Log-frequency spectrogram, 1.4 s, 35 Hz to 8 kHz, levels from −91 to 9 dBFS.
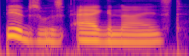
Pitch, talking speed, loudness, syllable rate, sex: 160 Hz, 125 wpm, -19 LUFS, 4.4 syllables/s, female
